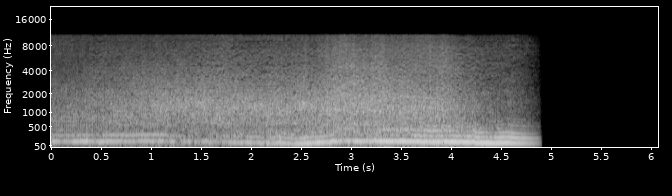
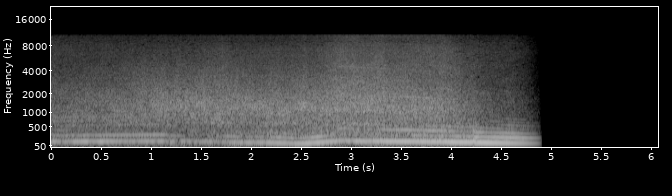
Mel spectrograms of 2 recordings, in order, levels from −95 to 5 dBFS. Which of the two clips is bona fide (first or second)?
second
